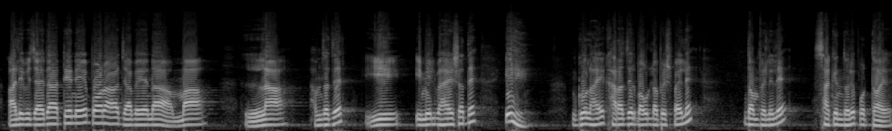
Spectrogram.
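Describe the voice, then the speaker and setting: A man from Bangladesh, teaching a step-by-step recitation lesson, repeating rules in a sing-song chant and drawing sounds out slowly. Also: medium pitch, a little mellow. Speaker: Quran reading teacher.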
